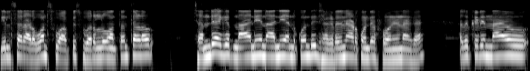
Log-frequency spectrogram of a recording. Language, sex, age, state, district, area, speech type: Kannada, male, 30-45, Karnataka, Bidar, urban, spontaneous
